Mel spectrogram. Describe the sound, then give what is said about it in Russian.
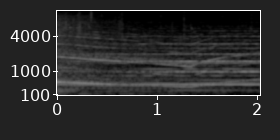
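A police car siren passing below sounds a faint, continuous wail, its pitch sliding slowly down and then climbing again, with no voices over it. “переждал, пока стихнет сирена полицейской машины, проезжающей внизу”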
